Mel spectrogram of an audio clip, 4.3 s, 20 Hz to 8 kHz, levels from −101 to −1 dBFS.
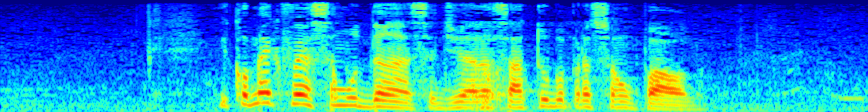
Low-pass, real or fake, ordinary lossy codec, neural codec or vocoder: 7.2 kHz; real; none; none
